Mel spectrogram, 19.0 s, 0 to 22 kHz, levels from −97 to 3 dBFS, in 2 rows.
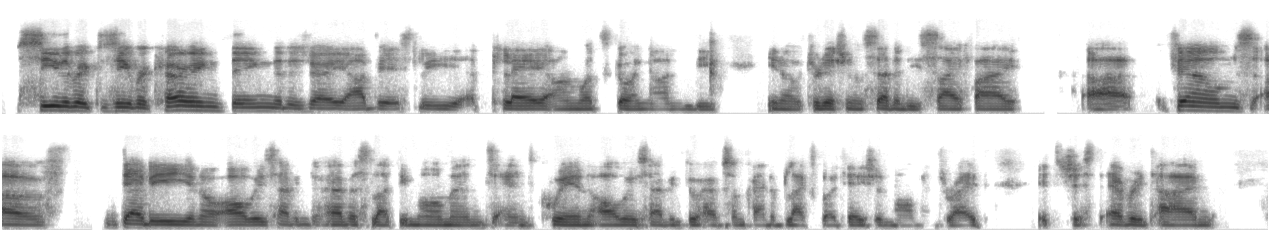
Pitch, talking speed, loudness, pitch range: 100 Hz, 160 wpm, -25 LUFS, 95-110 Hz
